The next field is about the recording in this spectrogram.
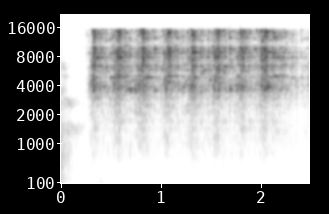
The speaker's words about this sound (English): you know we can hear some jingle bells.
